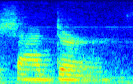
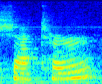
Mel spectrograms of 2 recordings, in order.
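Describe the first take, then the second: First: The middle consonant is a soft D sound. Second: The middle consonant is a crisp T sound. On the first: "A lot of times we say shadder. So we change it to the D sound" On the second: "we don't say shatter"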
